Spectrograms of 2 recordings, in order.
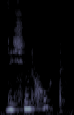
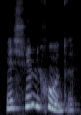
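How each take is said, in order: First: Breathy whispered repeat. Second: Said in the usual way. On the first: Acted. Gamer whispering to himself while hiding.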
